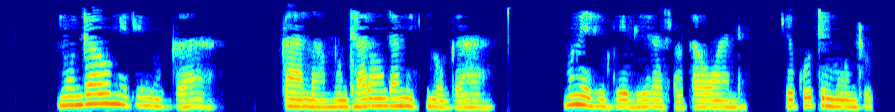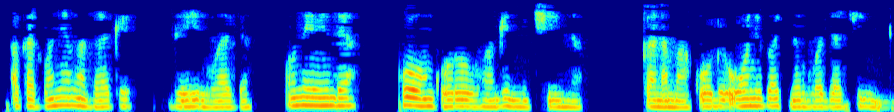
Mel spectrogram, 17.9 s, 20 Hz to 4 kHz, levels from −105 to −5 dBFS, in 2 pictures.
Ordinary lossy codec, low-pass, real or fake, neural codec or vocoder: MP3, 16 kbps; 3.6 kHz; fake; codec, 16 kHz, 4.8 kbps, FACodec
